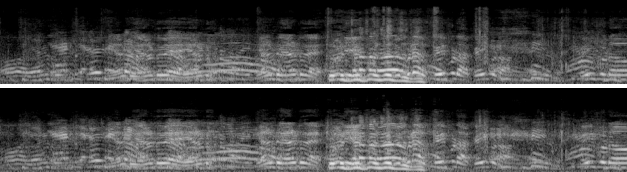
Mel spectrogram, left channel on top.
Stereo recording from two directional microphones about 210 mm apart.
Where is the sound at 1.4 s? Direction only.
35° right (ahead or behind).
